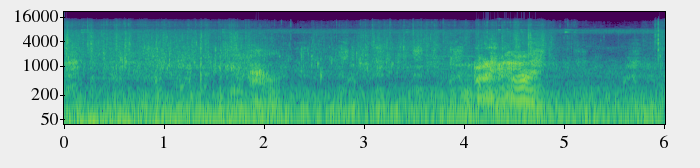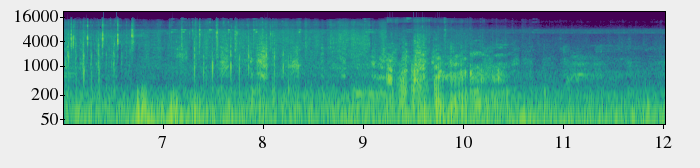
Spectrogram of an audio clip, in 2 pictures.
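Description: Dogs barking during rough play, with a loud outburst about four seconds in and another about nine seconds in.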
